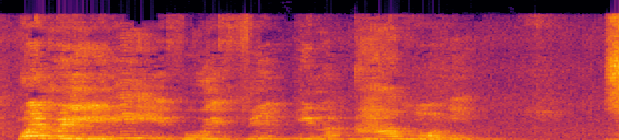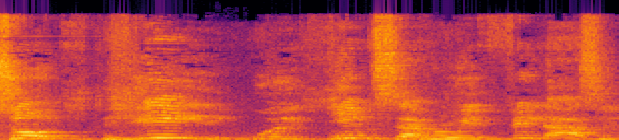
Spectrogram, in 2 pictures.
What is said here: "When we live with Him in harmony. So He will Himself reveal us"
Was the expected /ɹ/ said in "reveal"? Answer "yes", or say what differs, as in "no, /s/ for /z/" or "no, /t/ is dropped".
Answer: no, /w/ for /ɹ/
